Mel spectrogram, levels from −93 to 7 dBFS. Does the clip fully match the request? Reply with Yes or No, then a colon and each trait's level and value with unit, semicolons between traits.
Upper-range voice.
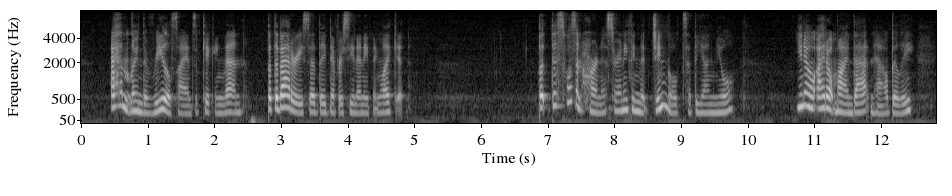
Yes: high, 205 Hz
